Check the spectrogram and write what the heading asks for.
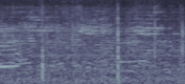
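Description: Quiet open-air ambience at a cricket ground: faint, distant voices of spectators with two soft clicks, about half a second and a second and a half in.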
